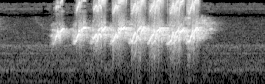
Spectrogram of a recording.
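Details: Blue-eared kingfisher, trapping lure recording: a single run of about eight rapid, shrill, high ringing notes lasting roughly a second and a half.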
